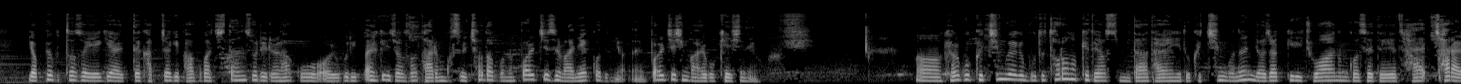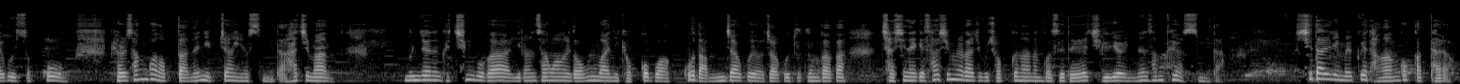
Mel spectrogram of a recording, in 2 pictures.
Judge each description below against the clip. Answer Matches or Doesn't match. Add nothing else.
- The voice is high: Doesn't match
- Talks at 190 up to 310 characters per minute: Doesn't match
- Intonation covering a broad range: Doesn't match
